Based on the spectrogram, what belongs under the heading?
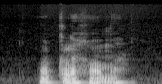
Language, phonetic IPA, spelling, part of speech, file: Polish, [ˌɔklaˈxɔ̃ma], Oklahoma, proper noun, LL-Q809 (pol)-Oklahoma.wav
